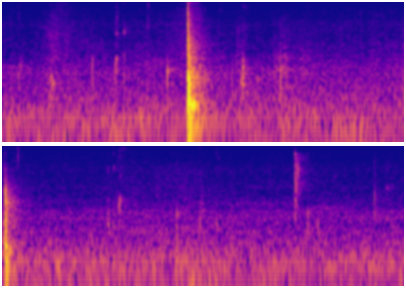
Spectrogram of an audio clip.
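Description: A toddler eating soft fruit with her fingers: faint wet chewing and mouth sounds with scattered small clicks. Two sharper clicks stand out, the louder about a second and a half in and another about three seconds in.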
